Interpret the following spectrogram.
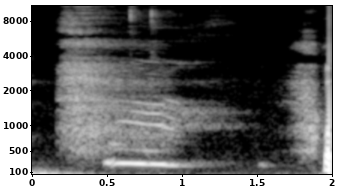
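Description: A person sighing: a breathy exhale of about a second with a short low hum in it, opening with a soft low thump.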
